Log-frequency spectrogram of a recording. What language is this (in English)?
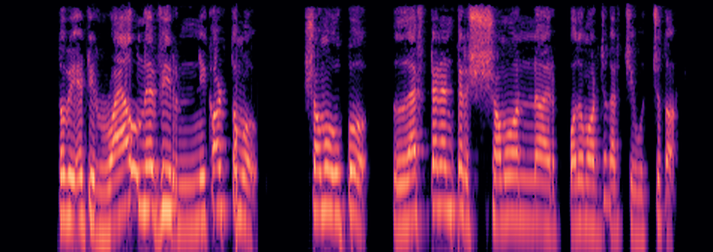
Bangla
